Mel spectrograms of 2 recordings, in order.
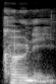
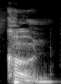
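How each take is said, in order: First: The name ends in a vowel sound. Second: The name ends in an n sound. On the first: The speaker calls it wrong. "his name is not Kony" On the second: The speaker calls it right. "like cognac, he said, but without the ack"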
